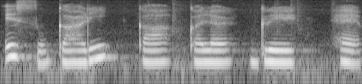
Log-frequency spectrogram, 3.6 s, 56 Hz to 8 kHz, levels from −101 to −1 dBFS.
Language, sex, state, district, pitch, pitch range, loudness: Hindi, female, Himachal Pradesh, Shimla, 205 Hz, 200-215 Hz, -19 LUFS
